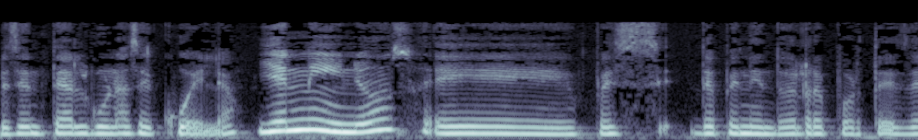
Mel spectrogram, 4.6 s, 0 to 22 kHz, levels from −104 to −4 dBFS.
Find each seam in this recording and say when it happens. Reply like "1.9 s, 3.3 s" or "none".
1.2 s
